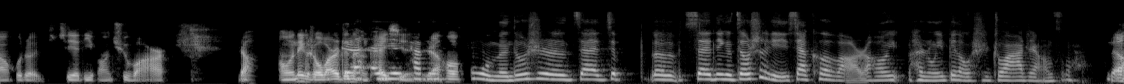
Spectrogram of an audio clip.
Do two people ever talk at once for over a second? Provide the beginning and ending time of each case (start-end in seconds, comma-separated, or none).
3.2-4.7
